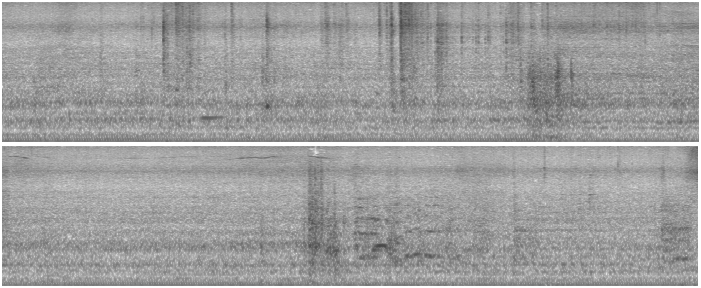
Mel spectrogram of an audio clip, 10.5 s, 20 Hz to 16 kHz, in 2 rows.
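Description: JCB 3DX backhoe loader's diesel engine running steadily while the backhoe arm digs and dumps soil. There are a few short knocks and clunks, the loudest about four seconds in and another near seven and a half seconds.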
